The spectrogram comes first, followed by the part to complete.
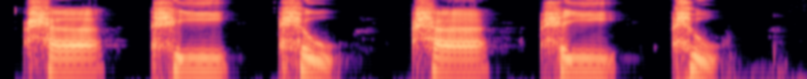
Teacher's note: Jadi dia karakter nafasnya berbisik, lembut. Ha hi hu. Rasakan katup epiglotisnya atau tengah tenggorokannya.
